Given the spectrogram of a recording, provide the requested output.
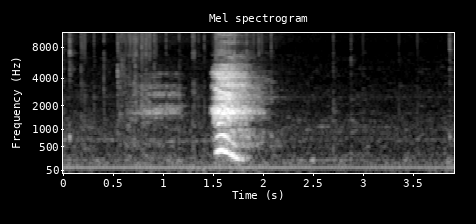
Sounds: Sigh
